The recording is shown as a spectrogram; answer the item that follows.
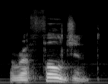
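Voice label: "refulgent", American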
